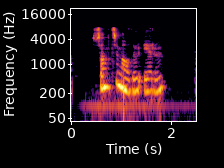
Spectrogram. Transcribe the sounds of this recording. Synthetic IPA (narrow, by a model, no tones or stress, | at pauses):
sam̥t̪sɛmaːwðʏɾɛɾʏ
